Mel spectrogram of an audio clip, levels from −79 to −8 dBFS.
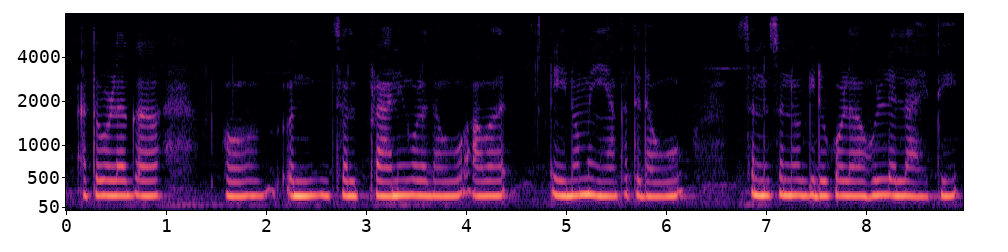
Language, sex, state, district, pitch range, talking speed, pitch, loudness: Kannada, female, Karnataka, Belgaum, 225-230 Hz, 95 wpm, 225 Hz, -30 LUFS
